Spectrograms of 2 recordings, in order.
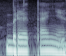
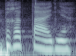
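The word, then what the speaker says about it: Bretagne: Kak si bretanya ini spellingnya gimana sih Kak b r b r e t a g n e tapi kalau pronounce-nya bretanya beretanya beretanya jadi si the city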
